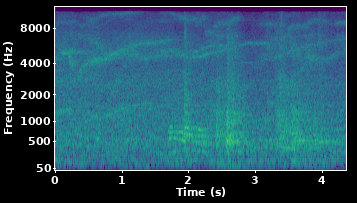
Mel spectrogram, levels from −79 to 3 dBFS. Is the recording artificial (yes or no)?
no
